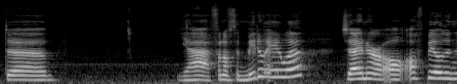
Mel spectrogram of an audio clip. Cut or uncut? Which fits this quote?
uncut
